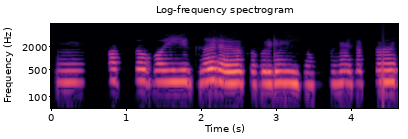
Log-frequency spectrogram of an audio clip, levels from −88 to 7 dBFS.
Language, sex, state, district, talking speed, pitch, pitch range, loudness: Rajasthani, female, Rajasthan, Nagaur, 90 wpm, 235 Hz, 225-245 Hz, -28 LUFS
